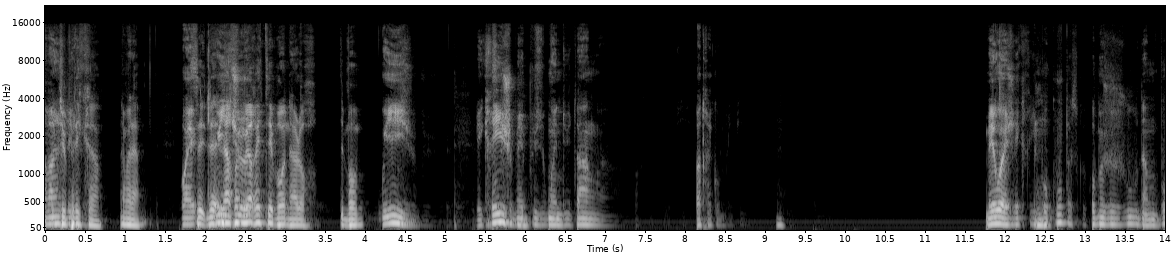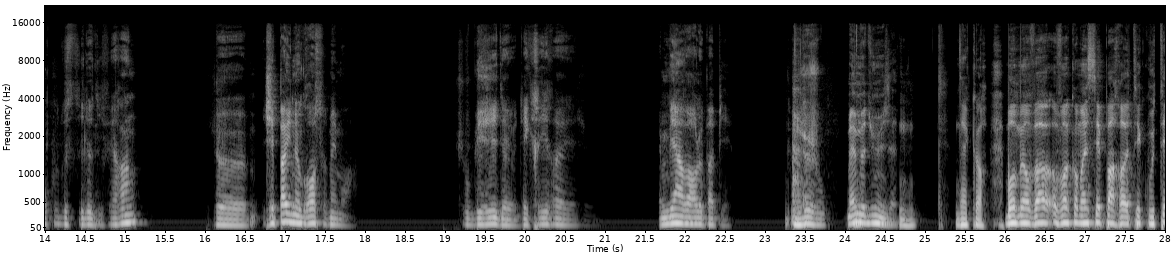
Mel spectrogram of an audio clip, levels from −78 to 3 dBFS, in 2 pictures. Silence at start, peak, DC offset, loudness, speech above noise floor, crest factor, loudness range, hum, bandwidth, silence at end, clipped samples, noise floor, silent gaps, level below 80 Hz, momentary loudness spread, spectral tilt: 0 s; 0 dBFS; under 0.1%; -19 LUFS; 49 dB; 20 dB; 11 LU; 50 Hz at -45 dBFS; 16 kHz; 0 s; under 0.1%; -68 dBFS; none; -42 dBFS; 16 LU; -5.5 dB/octave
